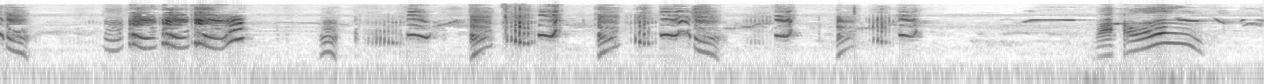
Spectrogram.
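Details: Ringneck parrot talking, saying "Mitthu Mitthu": bursts of harsh, voiced, speech-like syllables with bending tones, loose clusters across six seconds, ending in a clearer drawn-out rising-falling phrase; faint thin chirps in the background.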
